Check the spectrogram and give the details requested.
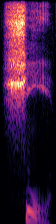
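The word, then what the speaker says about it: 四: The Japanese strongly avoid the number 4 because it can be pronounced shi, which sounds identical to the word for death.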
